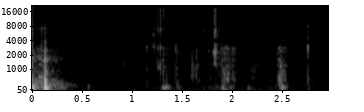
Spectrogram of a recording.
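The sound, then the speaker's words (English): Close-up munching: a loud crunchy bite at the start, then a few irregular, crackly chewing sounds with short pauses between them, no talking. “What are you munching on there, buddy?”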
